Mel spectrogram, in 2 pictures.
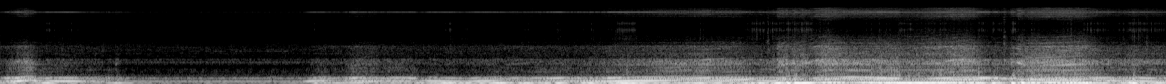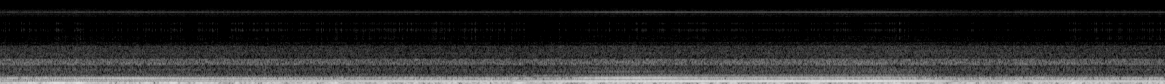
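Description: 1997 Ford Mustang Cobra's 4.6-litre DOHC V8, heard from inside the cabin, revving briefly and then accelerating hard through the gears. The note rises and drops back at each upshift, several times over about nine seconds. It then settles into a steady cruise.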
